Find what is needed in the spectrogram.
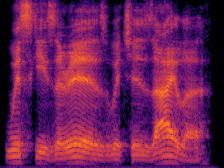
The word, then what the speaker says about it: Islay: It's spelled Islay, which looks like Islay, but it's Islay. And yeah, Islay. It's as peaty as it gets.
